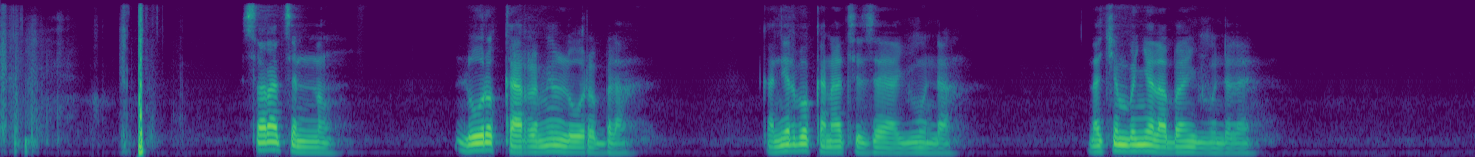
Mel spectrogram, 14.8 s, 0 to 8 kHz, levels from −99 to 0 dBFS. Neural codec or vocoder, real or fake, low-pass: autoencoder, 48 kHz, 128 numbers a frame, DAC-VAE, trained on Japanese speech; fake; 7.2 kHz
